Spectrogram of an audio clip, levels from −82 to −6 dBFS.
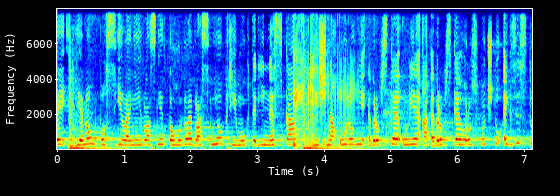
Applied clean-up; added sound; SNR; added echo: none; Liquid + Fart; 7 dB; none.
